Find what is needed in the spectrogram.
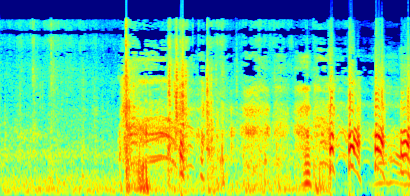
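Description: Young men laughing: a loud drawn-out vocal outburst about a second in, then a run of short laughs near the end, over a low background hum.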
